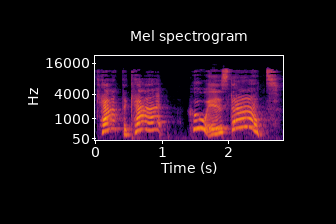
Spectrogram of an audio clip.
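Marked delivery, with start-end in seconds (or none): none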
